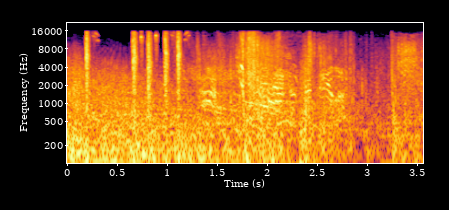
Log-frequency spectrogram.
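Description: Blaster guns fire in rapid bursts.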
